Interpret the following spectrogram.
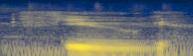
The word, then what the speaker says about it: Fugue: words on fug fug how do you say that Fugue fug okay I'm going to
